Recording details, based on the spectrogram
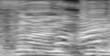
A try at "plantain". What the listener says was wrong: It's a plantain. Plantain. Nah, man, it doesn't even sound right when you're saying it. It's like you're saying plant, tin. Like tin is like plantain. A separate thing. That's plantain. What it sounds like you're saying.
